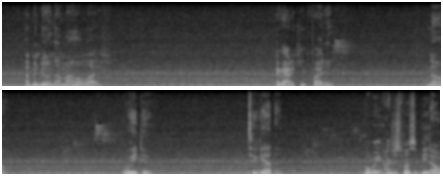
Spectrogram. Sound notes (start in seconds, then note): none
